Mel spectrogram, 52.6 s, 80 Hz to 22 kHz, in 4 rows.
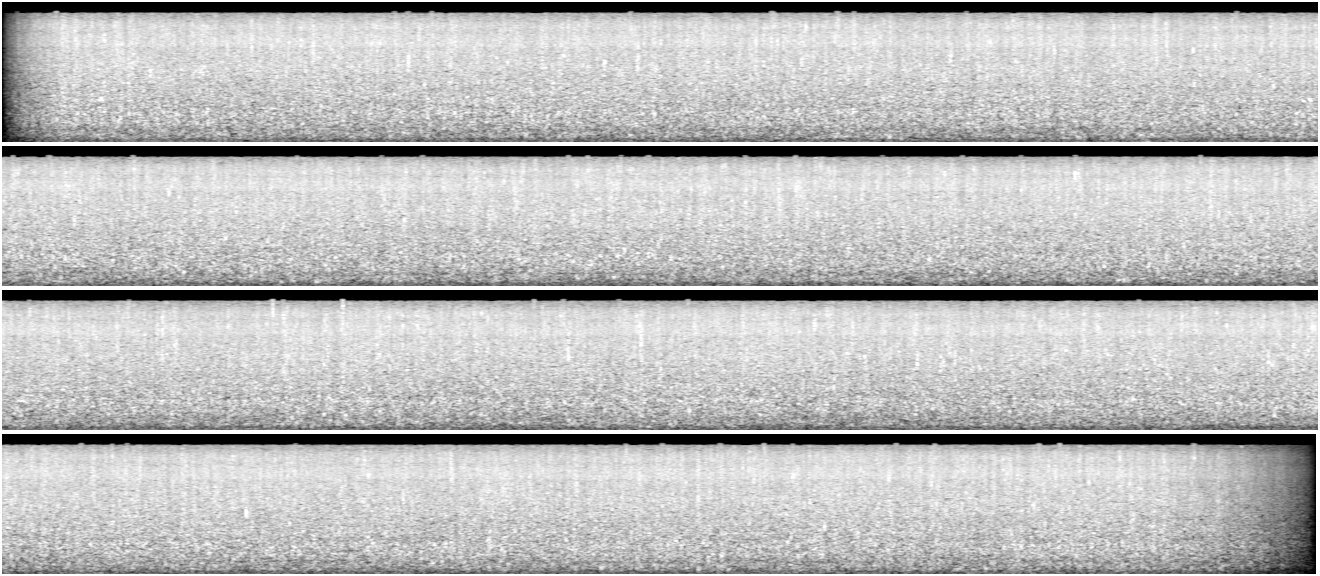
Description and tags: Stream 6 at Krka falls
A stream at Krka falls natural park.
